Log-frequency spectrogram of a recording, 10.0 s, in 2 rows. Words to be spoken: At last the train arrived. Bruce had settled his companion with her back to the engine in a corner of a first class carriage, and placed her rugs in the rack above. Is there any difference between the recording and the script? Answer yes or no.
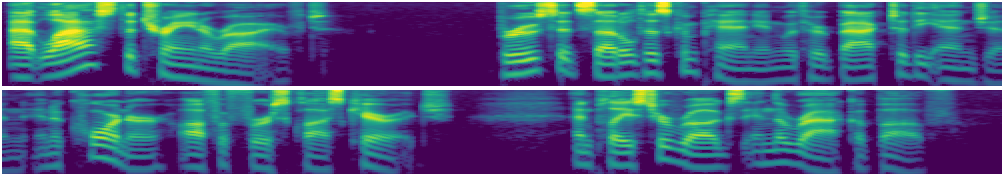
yes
